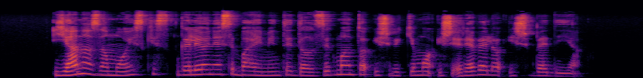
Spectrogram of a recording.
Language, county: Lithuanian, Vilnius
